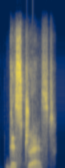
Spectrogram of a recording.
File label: "distressed", Indian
